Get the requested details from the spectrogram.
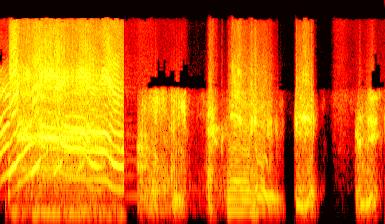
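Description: A person lets out a loud, high, strained scream lasting about a second, its pitch wavering and sliding down, followed by several short, rough, guttural vocal bursts with brief pauses between them.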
